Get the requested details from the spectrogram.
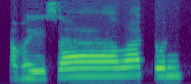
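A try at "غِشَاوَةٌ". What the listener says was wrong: Oh iya memang kau punya hutang shin ya. Gisha. Iya. Angin ngecesnya gak ada. Gisha. Shh. Ghisawatun.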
